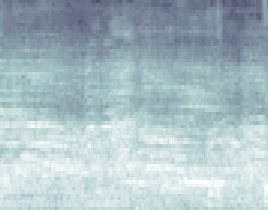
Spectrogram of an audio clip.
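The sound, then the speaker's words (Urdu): Many voices chant the salawat together during a Shia religious sermon about Karbala. The chant is a loud, sustained swell of massed voices that fills the whole moment at a fairly even level. “ایک نعرہ سلوات تو بھیج دیا کیجیے”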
